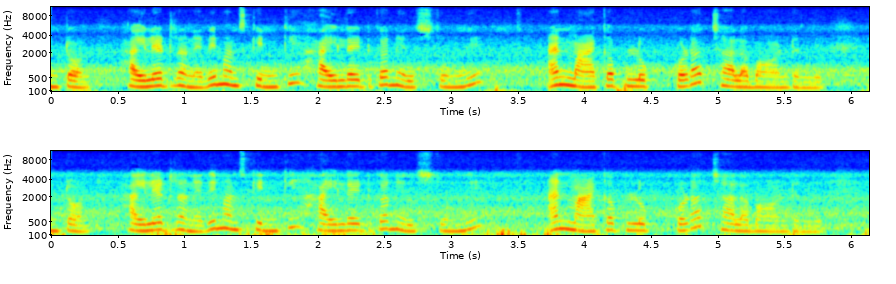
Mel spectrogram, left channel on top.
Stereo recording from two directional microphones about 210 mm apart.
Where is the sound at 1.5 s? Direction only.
55° left (ahead or behind).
